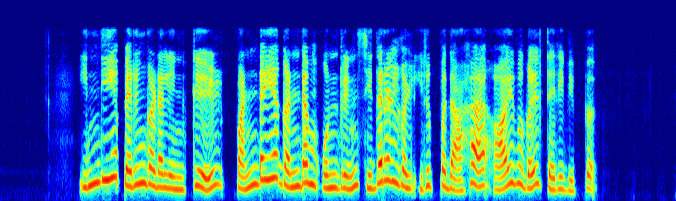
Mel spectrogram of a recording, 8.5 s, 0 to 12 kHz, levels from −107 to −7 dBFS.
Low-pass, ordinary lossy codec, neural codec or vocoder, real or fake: 7.2 kHz; none; codec, 16 kHz, 8 kbps, FreqCodec, smaller model; fake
